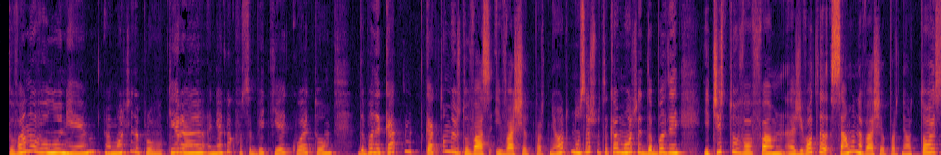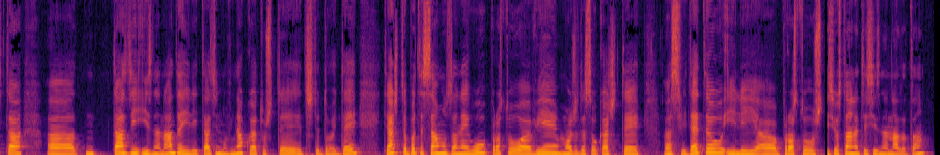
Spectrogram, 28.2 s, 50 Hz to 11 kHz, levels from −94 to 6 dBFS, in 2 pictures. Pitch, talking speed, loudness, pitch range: 240 Hz, 140 wpm, -22 LUFS, 215-270 Hz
